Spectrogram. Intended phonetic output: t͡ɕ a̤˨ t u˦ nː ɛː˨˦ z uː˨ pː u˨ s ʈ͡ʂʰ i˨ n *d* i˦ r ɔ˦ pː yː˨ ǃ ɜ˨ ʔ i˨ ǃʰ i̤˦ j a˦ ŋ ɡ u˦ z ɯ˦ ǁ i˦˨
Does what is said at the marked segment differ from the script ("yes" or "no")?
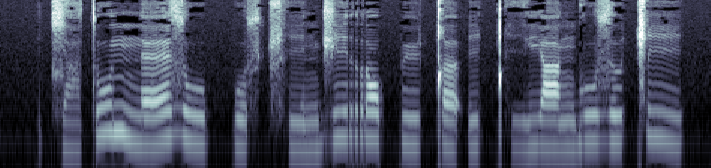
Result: yes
